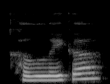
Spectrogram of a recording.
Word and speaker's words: Kalega: I'm gonna probably pronounce this wrong, but Kalega? Hey, well, first of all, you did pronounce it right. Kalega is correct.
